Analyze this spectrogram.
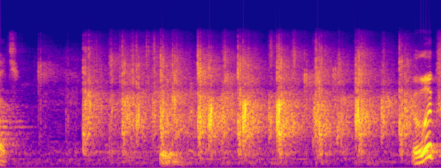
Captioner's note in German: Beifall AfD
